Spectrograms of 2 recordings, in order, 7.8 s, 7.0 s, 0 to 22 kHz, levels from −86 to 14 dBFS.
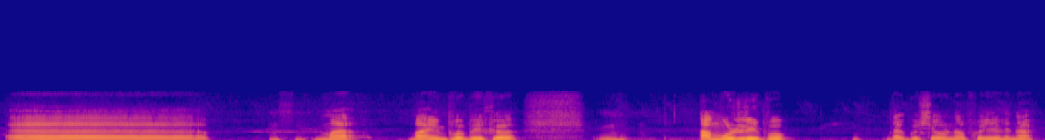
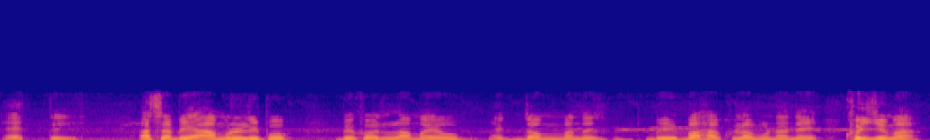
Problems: none marked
